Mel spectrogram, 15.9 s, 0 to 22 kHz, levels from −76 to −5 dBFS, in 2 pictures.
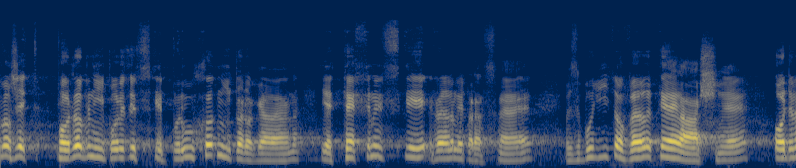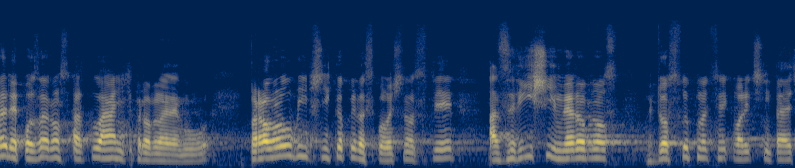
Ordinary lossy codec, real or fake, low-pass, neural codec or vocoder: AAC, 96 kbps; fake; 14.4 kHz; codec, 32 kHz, 1.9 kbps, SNAC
